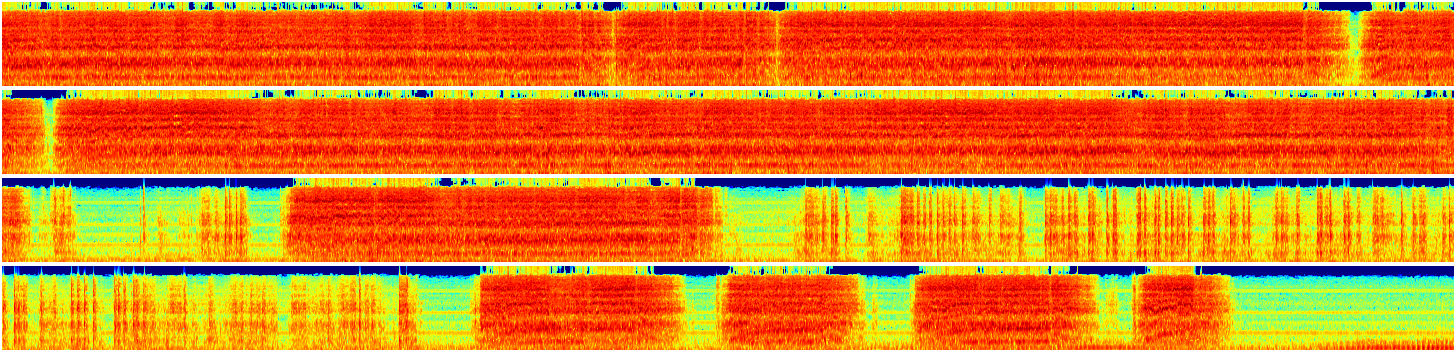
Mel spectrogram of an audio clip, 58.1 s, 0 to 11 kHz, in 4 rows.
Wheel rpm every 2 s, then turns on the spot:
230, 230, 210, 170, 180, 240, 150, 120, 210, 230, 230, 230, 230, 220, 140, 10, 170, 200, 30, 20, 20, 20, 20, 20, 140, 100, 110, 80, 0.
36-48 54-56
